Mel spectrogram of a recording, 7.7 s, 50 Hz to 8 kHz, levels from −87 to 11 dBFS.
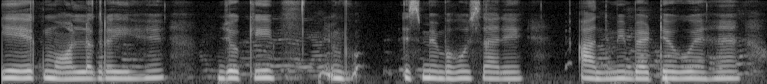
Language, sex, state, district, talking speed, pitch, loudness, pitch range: Hindi, female, Uttar Pradesh, Muzaffarnagar, 115 wpm, 195 Hz, -21 LUFS, 190-205 Hz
